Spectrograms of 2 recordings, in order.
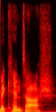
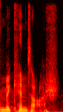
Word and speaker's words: McIntosh: You say Mick. You don't say Mac.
